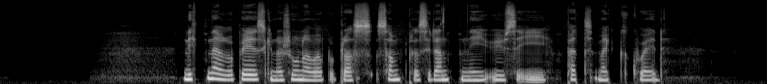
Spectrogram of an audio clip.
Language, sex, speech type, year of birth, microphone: Norwegian, female, read, 1991, Shure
